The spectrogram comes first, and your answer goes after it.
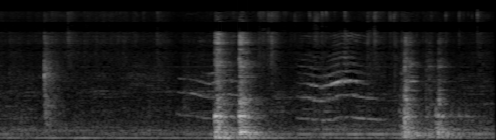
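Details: Cat that cannot find a mate, calling indoors: one drawn-out meow with a wavering, bending pitch, set among knocks and clattering sounds like a cupboard or dishes, with a steady low hum underneath.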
